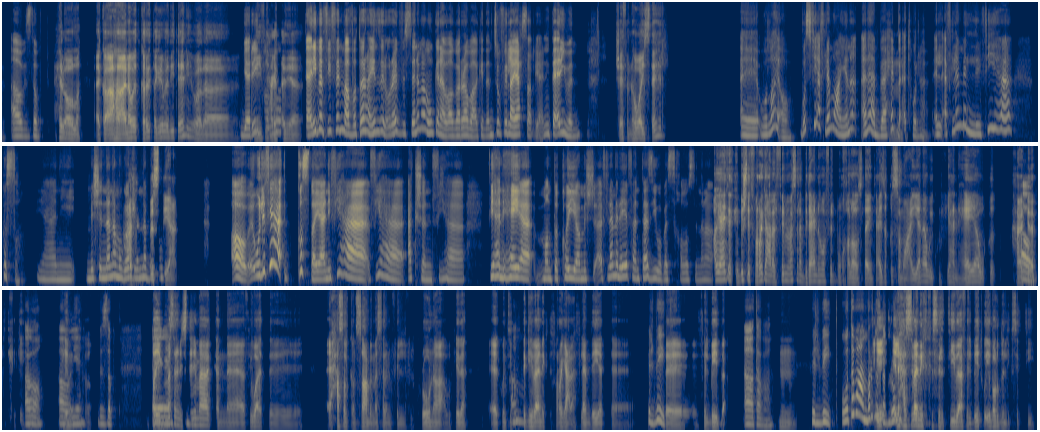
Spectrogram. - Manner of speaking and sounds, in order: tapping; in English: "أكشن"; unintelligible speech
- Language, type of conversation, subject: Arabic, podcast, إيه رأيك في تجربة مشاهدة الأفلام في السينما مقارنة بالبيت؟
